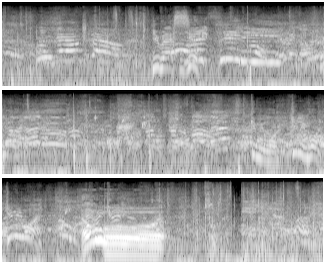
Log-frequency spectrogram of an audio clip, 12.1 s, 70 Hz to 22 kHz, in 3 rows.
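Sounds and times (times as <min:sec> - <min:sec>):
men calling out: 0:00.0 - 0:10.1
basketball dribbling: 0:10.1 - 0:12.0.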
